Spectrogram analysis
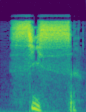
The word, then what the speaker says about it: six: And be careful here, because even if it's ending with this X, well, you'll have to pronounce it like S, okay? So you get the six pronunciation.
